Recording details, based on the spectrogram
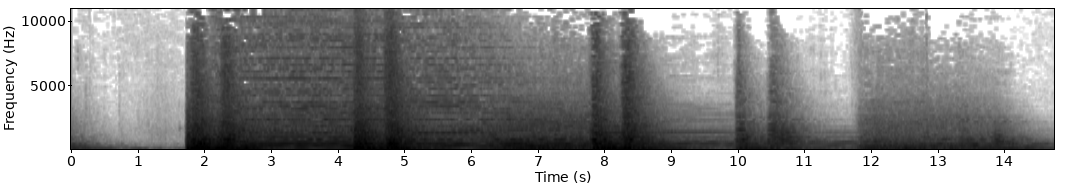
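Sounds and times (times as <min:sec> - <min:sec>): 
death chord: 0:01.8 - 0:13.4.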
